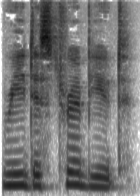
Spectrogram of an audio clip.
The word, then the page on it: redistribute: American English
